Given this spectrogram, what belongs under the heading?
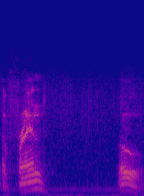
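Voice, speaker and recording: Sharp, blustering western villain. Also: male voice, on the low side, drawn-out words, full character voice. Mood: rattled. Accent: American. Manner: sneering, defensive bluster. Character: blustering, shifty, guilty saloon villain. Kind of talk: old-time western radio acting. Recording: noisy old radio recording.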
